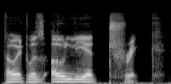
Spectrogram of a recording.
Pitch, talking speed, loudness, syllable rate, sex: 115 Hz, 210 wpm, -16 LUFS, 4.5 syllables/s, male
